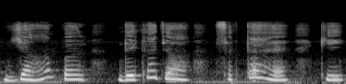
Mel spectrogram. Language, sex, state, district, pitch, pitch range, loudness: Hindi, female, Chandigarh, Chandigarh, 225 Hz, 210-235 Hz, -17 LUFS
